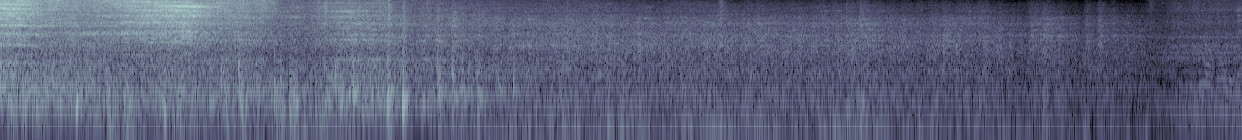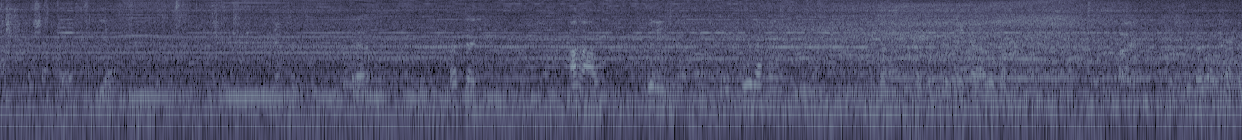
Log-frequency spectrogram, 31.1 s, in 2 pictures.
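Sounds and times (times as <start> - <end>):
train wheels squealing: 0.0 - 5.1
train rumble: 0.0 - 31.0.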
